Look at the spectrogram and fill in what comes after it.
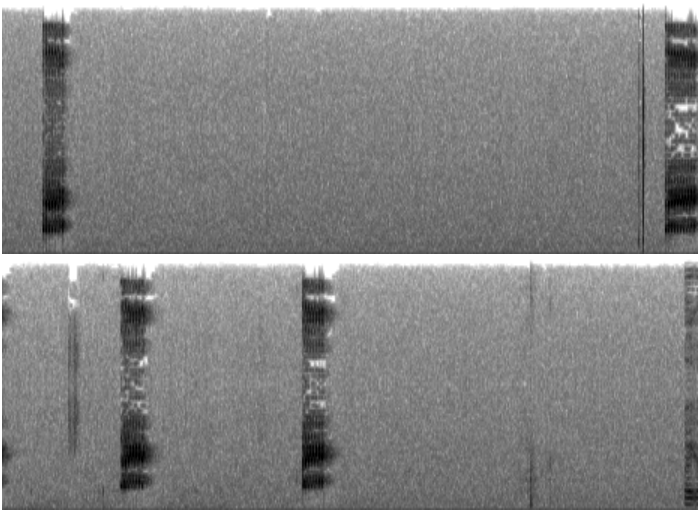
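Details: Male gray tree frog (Hyla versicolor) calling to a female he has seen. Loud, short musical trills of about half a second, given singly after a long silence and then roughly every two seconds, over a quiet background.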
